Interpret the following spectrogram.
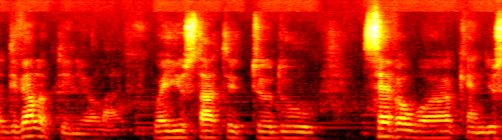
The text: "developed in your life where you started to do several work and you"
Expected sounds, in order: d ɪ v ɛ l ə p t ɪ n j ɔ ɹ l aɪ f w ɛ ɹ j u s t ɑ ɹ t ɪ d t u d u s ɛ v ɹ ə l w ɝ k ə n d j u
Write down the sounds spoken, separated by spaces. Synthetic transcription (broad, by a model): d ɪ v ɛ l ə p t ɪ n j ɔ ɹ l aɪ f w ɛ ɹ j u s t ɑ ɹ t ɪ d t u d u s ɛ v ə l w ɝ k ə n d j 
